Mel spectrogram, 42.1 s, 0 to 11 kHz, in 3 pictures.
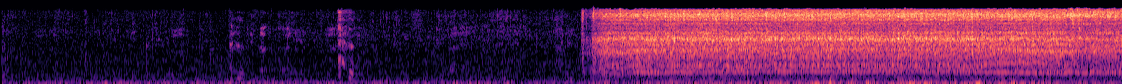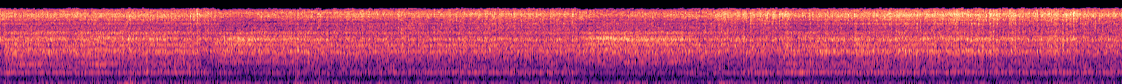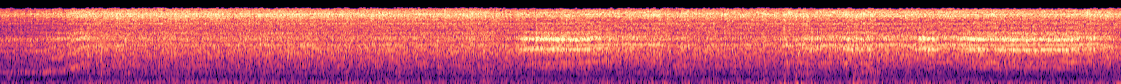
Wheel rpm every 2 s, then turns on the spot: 0, 0, 0, 10, 110, 110, 110, 110, 110, 120, 110, 120, 120, 110, 160, 230, 230, 220, 230, 220, 220.
none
